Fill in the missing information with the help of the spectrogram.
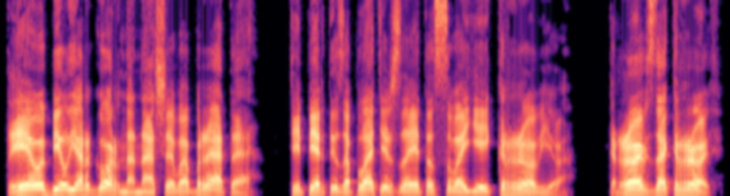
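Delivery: slow, loud, snarling growl. Acted. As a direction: growl it like a cornered beast's hunter. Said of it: "прорычал один из них".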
